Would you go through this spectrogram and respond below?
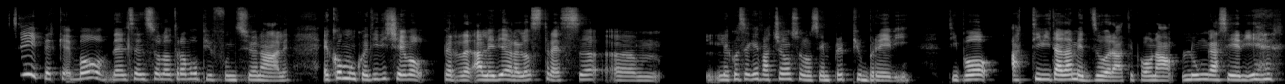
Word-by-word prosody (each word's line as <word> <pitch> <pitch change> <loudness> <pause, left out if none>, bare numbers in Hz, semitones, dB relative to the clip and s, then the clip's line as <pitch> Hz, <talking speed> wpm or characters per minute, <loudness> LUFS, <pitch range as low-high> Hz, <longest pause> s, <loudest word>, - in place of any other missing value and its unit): Sì, 460 -2 +1
perché 260 0 -4
boh, 270 +1 +1
nel 220 0 -2
senso 235 +1 -1
lo 235 -1 -1
trovo 250 +1 -2
più 220 -2 -7
funzionale 205 -2 -1 0.3
e 225 - 0
comunque 260 -3 +2
ti 235 - -5
dicevo 240 -4 0
per 220 -3 -2
l 200 - -4
alleviare 205 0 +3
lo 195 +1 0
stress, 200 -2 -2
ehm, 185 -5 -5 0.4
le 210 0 -4
cose 235 +2 -2
che 245 - +1
faccio, 225 +1 -1
no, 245 - +2
sono 230 -5 -2
sempre 205 +3 -3
più 230 -1 -4
brevi, 185 -2 -2 0.3
tipo 220 - +1
attività 225 +1 +2
da 225 - +7
mezz'ora, 190 -4 +2
tipo 200 +1 -7
una 190 -1 +3
lunga 220 +1 +2
serie, 215 +2 +2
220 Hz, 170 wpm, -23 LUFS, 200-235 Hz, 0.4 s, da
